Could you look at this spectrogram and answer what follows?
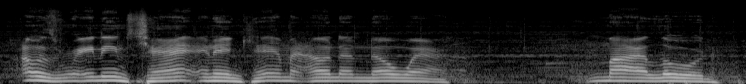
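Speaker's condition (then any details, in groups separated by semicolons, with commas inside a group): ALS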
